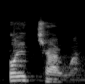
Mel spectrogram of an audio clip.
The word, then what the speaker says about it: Colchagua: And so the winery itself is located in Casablanca, but you also have vineyards in, and I'm going to pronounce it wrong, Colchagua? Colchagua, yes.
